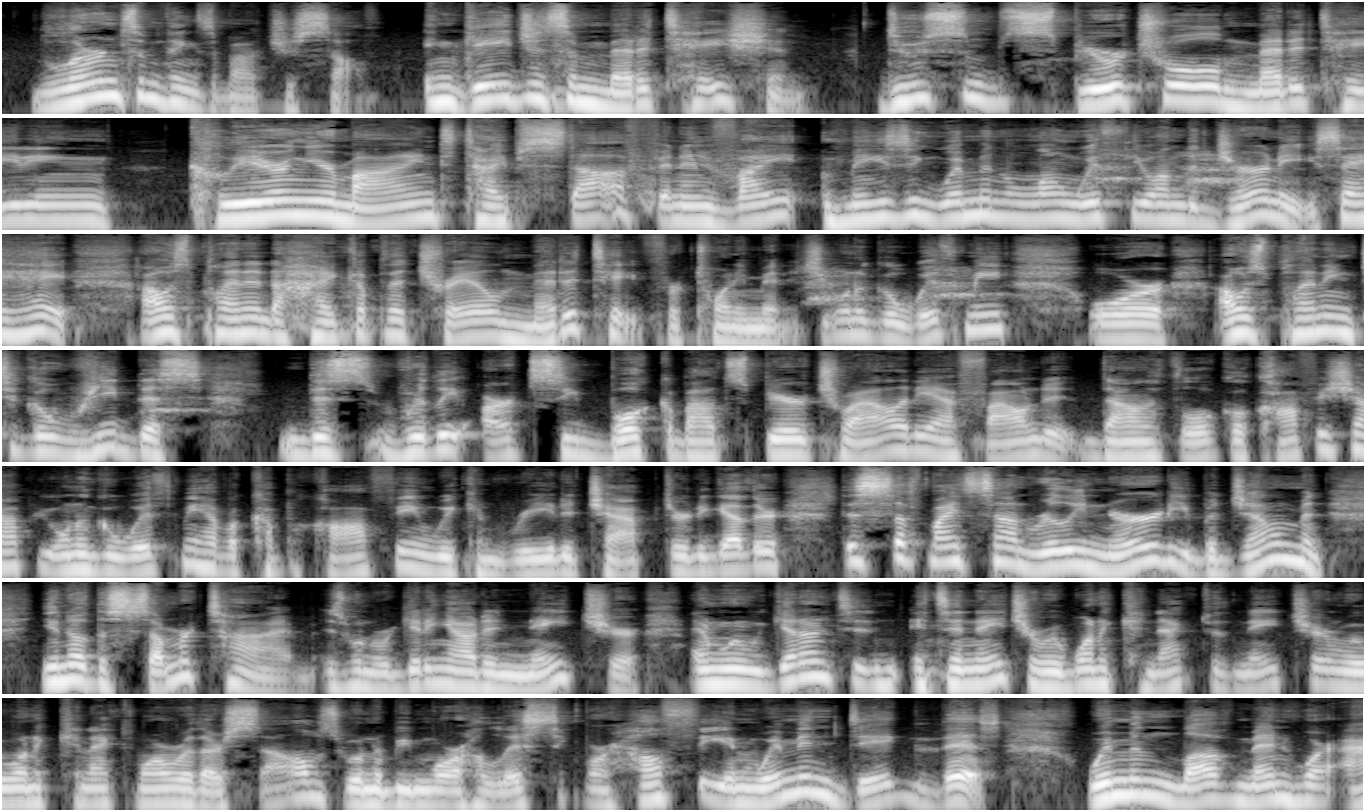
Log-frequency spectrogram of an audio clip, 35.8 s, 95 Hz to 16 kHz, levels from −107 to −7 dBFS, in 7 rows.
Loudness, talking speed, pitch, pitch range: -21 LUFS, 245 wpm, 150 Hz, 130-170 Hz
